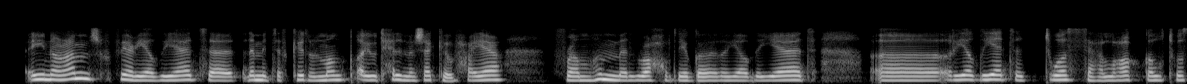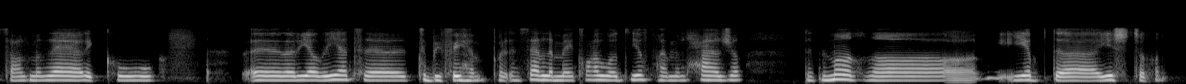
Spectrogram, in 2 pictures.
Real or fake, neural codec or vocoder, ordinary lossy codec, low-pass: fake; codec, 16 kHz in and 24 kHz out, 0.9 kbps, LongCat-Audio-Codec, four codebook decoder; none; 5.4 kHz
